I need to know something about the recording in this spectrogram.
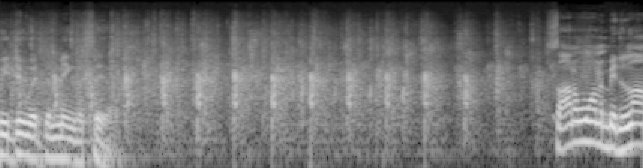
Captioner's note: applause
